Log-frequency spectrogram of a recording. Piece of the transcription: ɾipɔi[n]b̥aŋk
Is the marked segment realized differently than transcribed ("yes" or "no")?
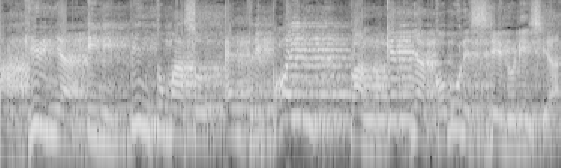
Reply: no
